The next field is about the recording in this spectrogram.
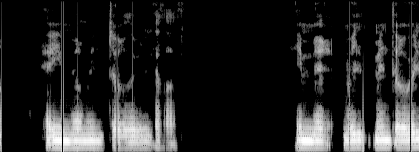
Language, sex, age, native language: Icelandic, male, 8, Icelandic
